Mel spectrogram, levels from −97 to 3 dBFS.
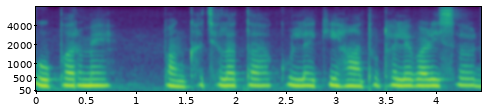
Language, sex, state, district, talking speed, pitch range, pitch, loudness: Bhojpuri, female, Bihar, East Champaran, 135 wpm, 220-230 Hz, 225 Hz, -14 LUFS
